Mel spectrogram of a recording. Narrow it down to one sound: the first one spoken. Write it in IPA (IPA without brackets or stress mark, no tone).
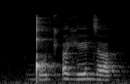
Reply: ɡ͡ǃ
